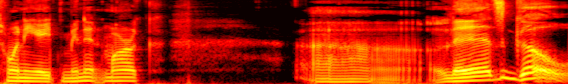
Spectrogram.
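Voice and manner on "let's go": put-on animated girl voice. Kicking off a recap of the 95th Academy Awards, doing an Encanto Mirabel impression. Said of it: "That was my Encanto Mirabel impression".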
